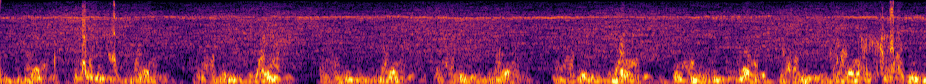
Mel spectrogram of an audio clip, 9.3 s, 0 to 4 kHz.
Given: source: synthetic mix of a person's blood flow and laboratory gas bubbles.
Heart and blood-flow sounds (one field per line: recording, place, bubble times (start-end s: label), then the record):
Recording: Doppler ultrasound of blood flow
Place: precordium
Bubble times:
0.52-0.57 s: bubbles
0.78-0.97 s: bubbles
1.06-1.22 s: bubbles
7.81-7.86 s: bubbles
8.29-8.42 s: bubbles
8.55-9.05 s: bubbles
From the record:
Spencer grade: 2 (many but less than half of the cardiac periods contain bubble signals, singularly or in groups)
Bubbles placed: only in the low amplitude regions of the cardiac cycle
